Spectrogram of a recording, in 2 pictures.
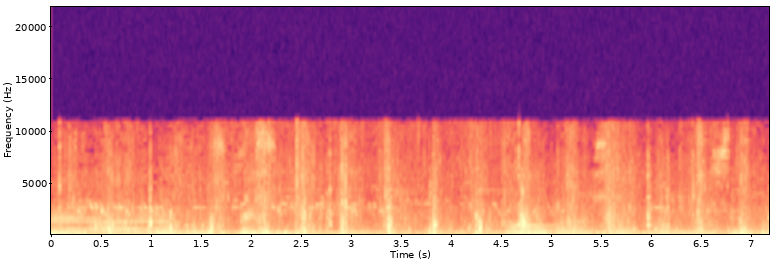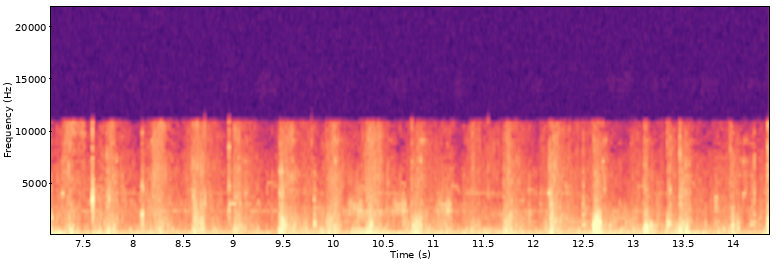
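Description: Footsteps run quickly over grass and dirt.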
